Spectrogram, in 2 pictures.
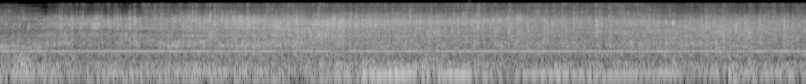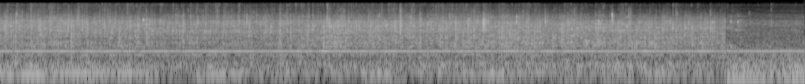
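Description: Soya chunks frying in hot oil for dhaba-style soya fries, a continuous crackling sizzle with a steady low hum beneath, fairly close and heard alone, easing slightly near the end.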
